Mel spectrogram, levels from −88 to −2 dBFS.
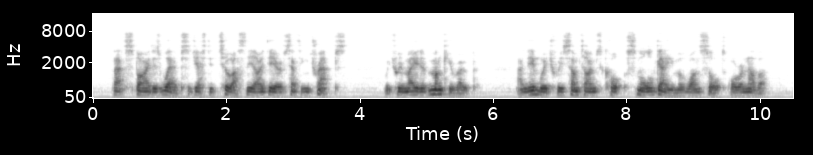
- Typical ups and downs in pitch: No, narrow, 1.9 semitones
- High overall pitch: No, low, 110 Hz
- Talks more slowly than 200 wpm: Yes, average, 170 wpm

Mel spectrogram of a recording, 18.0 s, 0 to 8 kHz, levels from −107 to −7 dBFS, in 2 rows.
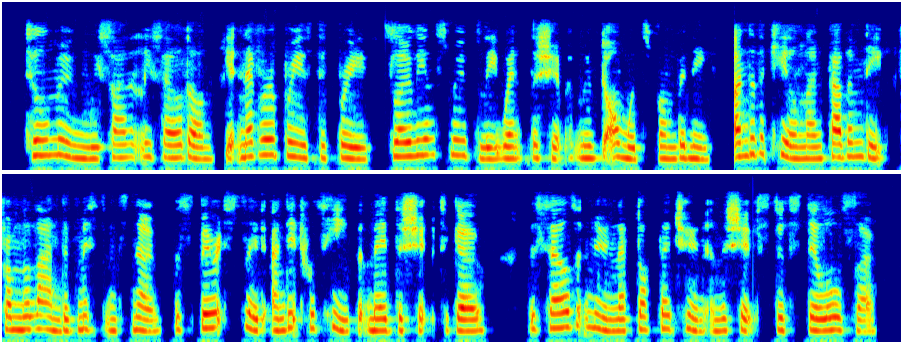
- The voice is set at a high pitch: Yes, high, 225 Hz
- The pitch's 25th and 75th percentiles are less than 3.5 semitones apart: Yes, average, 2.9 semitones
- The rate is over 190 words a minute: Yes, fast, 205 wpm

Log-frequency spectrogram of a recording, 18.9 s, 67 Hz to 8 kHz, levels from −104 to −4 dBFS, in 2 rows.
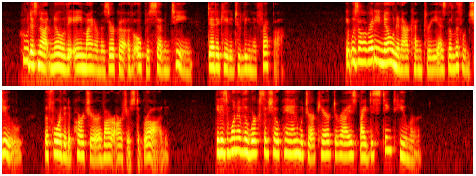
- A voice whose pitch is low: No, high, 195 Hz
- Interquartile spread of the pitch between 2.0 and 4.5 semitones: Yes, average, 4.0 semitones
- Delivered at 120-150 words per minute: Yes, average, 145 wpm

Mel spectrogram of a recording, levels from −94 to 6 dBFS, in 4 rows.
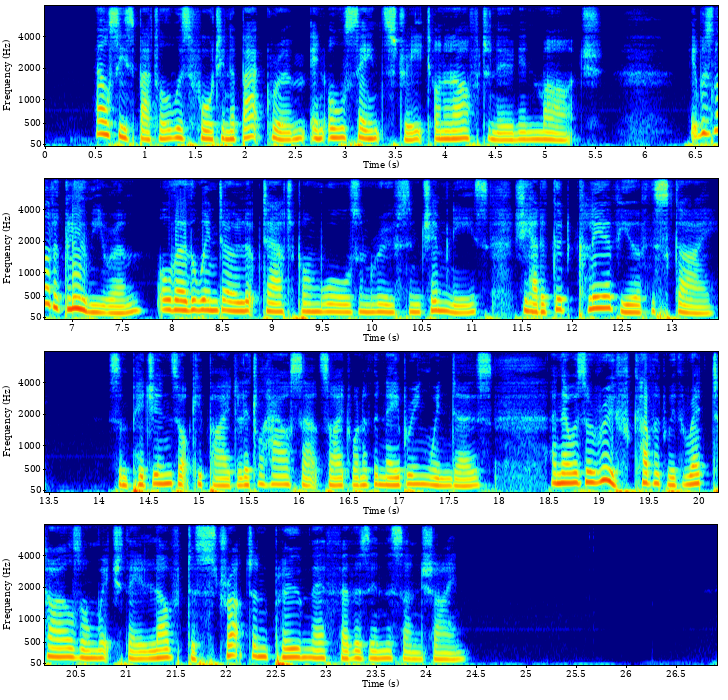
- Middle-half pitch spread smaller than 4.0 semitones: Yes, average, 3.6 semitones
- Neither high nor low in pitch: Yes, medium, 165 Hz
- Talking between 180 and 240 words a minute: No, average, 170 wpm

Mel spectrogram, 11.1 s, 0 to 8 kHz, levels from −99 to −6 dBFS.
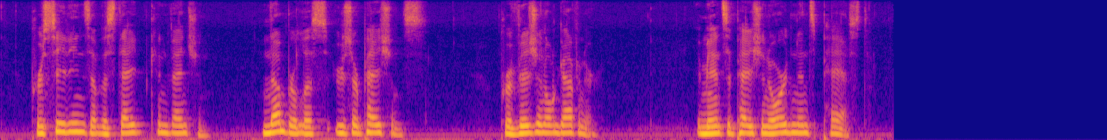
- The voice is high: No, medium, 155 Hz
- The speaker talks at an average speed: No, slow, 65 wpm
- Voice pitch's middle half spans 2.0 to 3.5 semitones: Yes, average, 2.7 semitones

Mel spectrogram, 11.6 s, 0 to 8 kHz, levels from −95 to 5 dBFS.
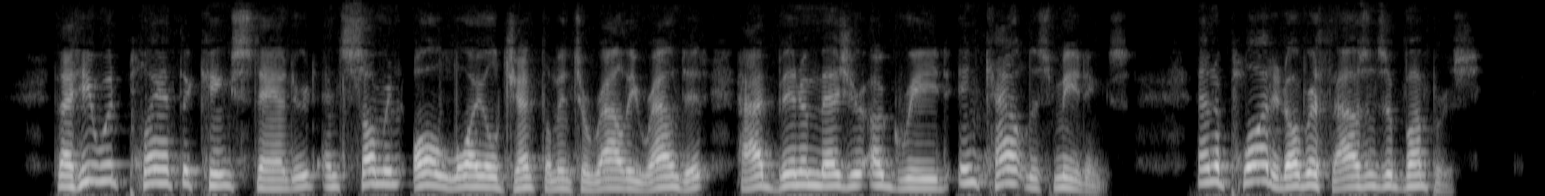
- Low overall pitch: No, medium, 165 Hz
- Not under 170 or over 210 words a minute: No, average, 155 wpm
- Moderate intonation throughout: Yes, average, 4.4 semitones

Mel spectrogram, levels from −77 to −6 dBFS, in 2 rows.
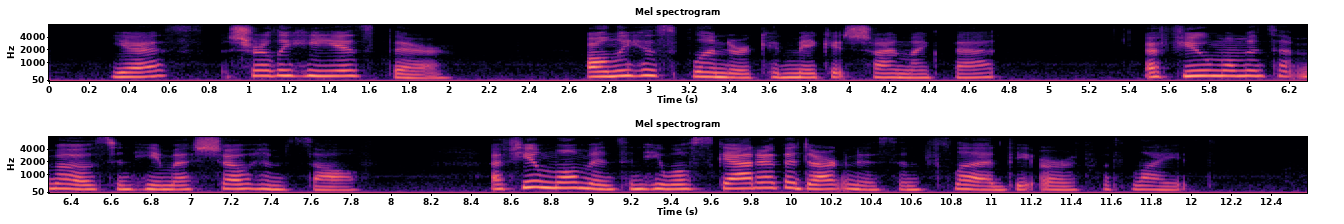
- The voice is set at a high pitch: Yes, high, 235 Hz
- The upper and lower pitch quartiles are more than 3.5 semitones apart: Yes, average, 4.8 semitones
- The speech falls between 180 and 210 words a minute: Yes, average, 185 wpm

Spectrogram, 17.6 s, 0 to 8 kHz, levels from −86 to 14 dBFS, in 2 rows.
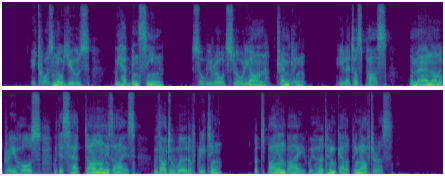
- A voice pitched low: Yes, very low, 90 Hz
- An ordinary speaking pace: Yes, average, 155 wpm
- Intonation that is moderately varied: Yes, average, 4.4 semitones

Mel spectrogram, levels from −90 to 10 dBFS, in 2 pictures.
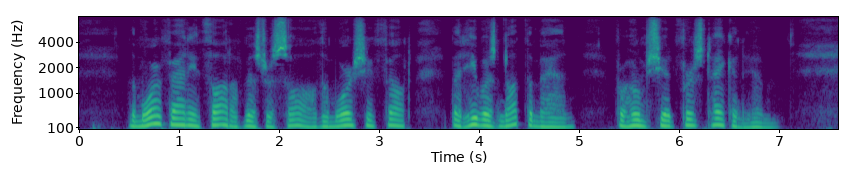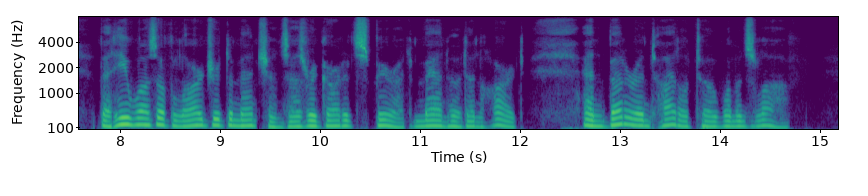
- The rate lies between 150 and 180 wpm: Yes, average, 170 wpm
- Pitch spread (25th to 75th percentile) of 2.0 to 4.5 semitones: Yes, average, 3.3 semitones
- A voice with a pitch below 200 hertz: Yes, medium, 140 Hz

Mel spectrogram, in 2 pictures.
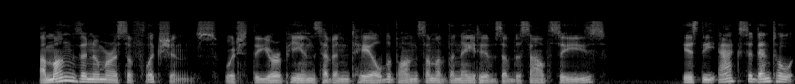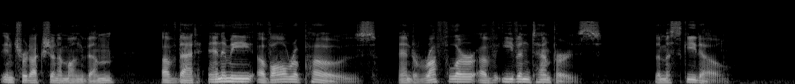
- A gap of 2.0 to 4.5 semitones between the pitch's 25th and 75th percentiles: No, wide, 5.6 semitones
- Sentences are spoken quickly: No, average, 140 wpm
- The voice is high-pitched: No, very low, 95 Hz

